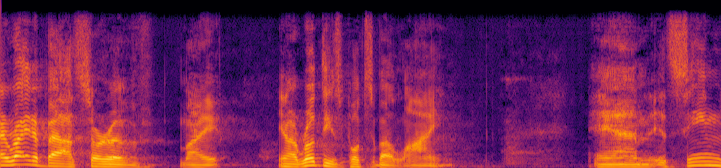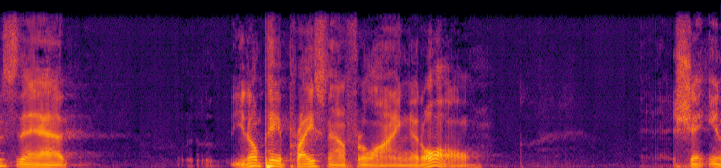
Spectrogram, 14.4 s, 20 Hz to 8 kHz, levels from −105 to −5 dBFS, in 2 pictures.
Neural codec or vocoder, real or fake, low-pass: codec, 16 kHz, 4 kbps, FreqCodec, larger model; fake; 7.2 kHz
